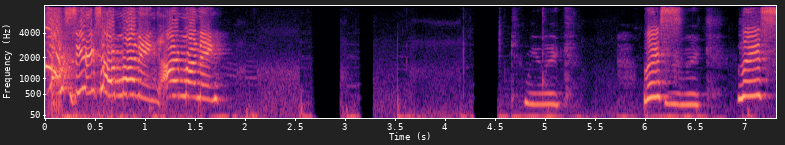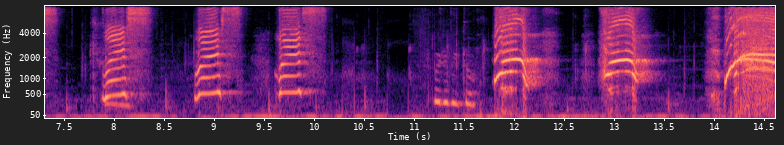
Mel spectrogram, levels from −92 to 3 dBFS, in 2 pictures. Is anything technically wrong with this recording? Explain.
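Yes. Several faults come from the call's transmission, and the sound is limited to nothing above 8 kHz, which fits a wideband G.722 call codec.

From 1.91 to 2.54 s and from 3.05 to 4.55 s, the sound is chopped by the voice detector. Parts of the sound drop out and give way to flat synthetic noise, about half a second in the first stretch and about a second in the second. The likely cause is a sender detector switching transmission off and on. The result is choppy.

Comfort noise replaces the background from 5.36 to 5.72 s, from 6.83 to 6.92 s and from 10.28 to 10.94 s. In these pauses the real background gives way to a steady, featureless hiss. The likely cause is discontinuous transmission, with the receiver generating noise shaped roughly like the background. At 5.36 s the fill is about 4 dB quieter. At 6.83 s it is only about 1 dB lower.

At 7.64 s there is a short concealed packet loss. 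About 30 ms of audio never arrived in time. The receiver extended the preceding sound to cover the gap, then blended back into the real signal. This leaves a brief smear in the sound.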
